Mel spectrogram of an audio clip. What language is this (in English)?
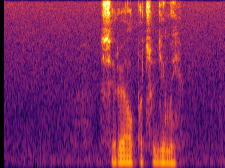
Russian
